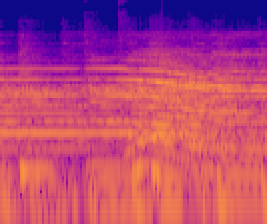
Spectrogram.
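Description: Williams pedal steel guitar playing a sustained chord that slides smoothly down in pitch about a second in, with bass notes moving underneath.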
